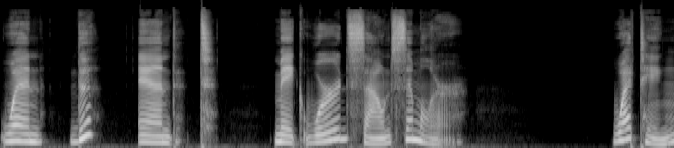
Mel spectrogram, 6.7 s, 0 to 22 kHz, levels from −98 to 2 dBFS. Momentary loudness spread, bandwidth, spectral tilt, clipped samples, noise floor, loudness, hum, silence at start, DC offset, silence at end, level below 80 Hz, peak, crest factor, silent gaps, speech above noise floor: 10 LU; 16.5 kHz; -4 dB/octave; under 0.1%; -82 dBFS; -23 LUFS; none; 0.05 s; under 0.1%; 0 s; -54 dBFS; -6 dBFS; 18 dB; none; 60 dB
